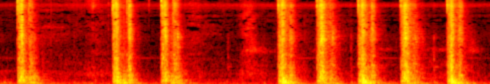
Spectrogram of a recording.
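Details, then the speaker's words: Repaired original Toyota Kijang central lock module: eight crisp matching snaps in quick bursts as each door lock actuator throws cleanly, all locks cycling properly. "semua bergerak ya ini data sambung juga oke udah jalan"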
